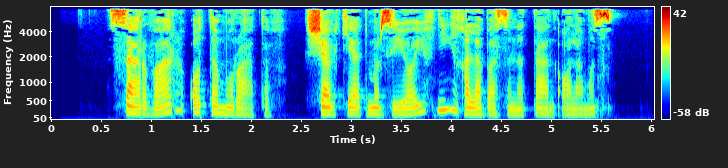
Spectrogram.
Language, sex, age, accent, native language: Uzbek, female, 18-24, Toshkent viloyati, Uzbek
